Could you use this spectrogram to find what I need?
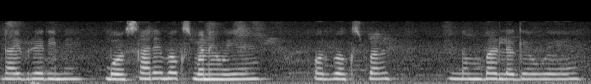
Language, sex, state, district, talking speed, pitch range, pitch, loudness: Hindi, female, Uttar Pradesh, Shamli, 150 wpm, 245-260 Hz, 250 Hz, -15 LUFS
